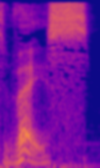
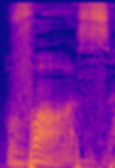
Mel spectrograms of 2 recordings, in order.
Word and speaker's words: vase: American English, it's vase, and the British say vase. So two pronunciations, vase, American, and vase, British.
